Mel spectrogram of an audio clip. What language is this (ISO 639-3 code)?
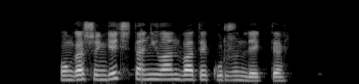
chm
